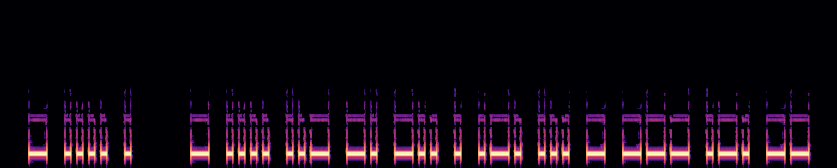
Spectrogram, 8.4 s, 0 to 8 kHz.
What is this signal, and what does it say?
Morse code, heard as a keyed tone, about 20 wpm, 700 Hz. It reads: THE THUNDERSTORM
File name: 20 WPM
